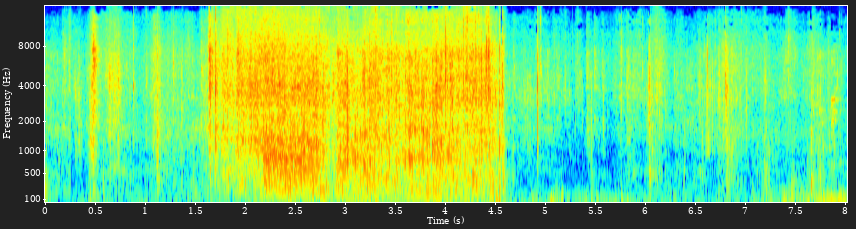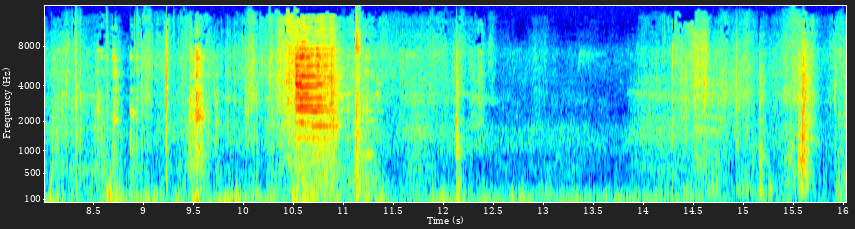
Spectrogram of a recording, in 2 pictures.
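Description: Plastic storage tubs being lifted and shifted, with a loud scraping rustle for about three seconds near the start that cuts off suddenly. After it come scattered clicks and knocks of things being handled: records and boxes being sorted.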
